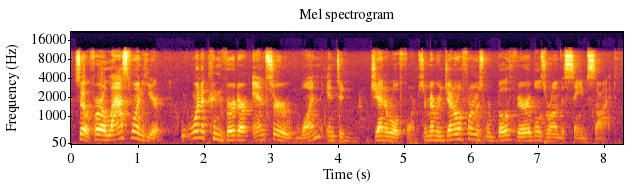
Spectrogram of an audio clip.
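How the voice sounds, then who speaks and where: A math teacher with a cold works through problems in front of a class at a middle pitch. The teacher is patient and encouraging, often checks that students follow, and asks them questions as they go. Faint noise sits under the voice. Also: expressive, fairly quick, few pauses, darkish tone. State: has a cold.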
